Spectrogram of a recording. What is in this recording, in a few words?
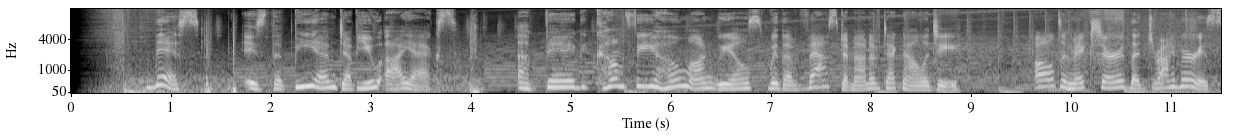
Narration; voice over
